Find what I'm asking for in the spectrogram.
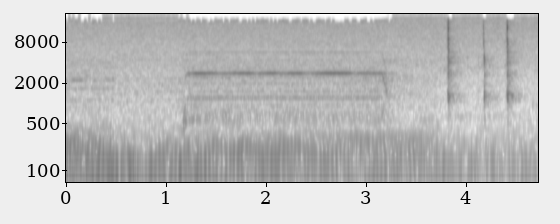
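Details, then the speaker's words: Honda Grom motorcycle, ignition on: faint hum, two-second fuel pump prime whine, then dry clicks and no cranking when starter pressed; suspected bad starter relay, also check clutch and kickstand safety switches. "as we try and hit the starter nothing happens at all you can hear the fuel pump going when you turn the bike on"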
